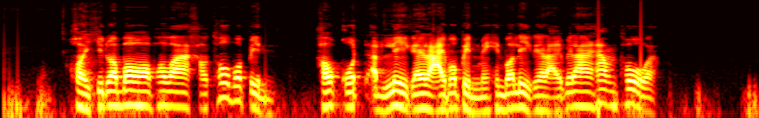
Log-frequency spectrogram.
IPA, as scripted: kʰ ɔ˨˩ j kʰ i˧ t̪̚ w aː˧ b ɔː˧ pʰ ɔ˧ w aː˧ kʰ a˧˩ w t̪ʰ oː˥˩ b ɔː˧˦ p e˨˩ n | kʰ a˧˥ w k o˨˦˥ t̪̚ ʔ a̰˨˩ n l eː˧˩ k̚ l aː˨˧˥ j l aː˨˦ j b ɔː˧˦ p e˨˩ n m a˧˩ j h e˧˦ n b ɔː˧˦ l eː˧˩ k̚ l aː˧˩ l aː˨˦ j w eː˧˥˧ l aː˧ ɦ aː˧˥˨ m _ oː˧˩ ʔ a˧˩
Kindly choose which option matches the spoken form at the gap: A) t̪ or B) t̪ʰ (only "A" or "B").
B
